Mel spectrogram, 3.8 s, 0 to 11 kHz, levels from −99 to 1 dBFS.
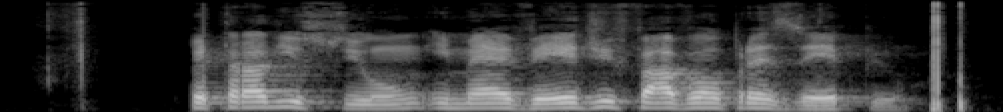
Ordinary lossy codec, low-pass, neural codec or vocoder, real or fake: AAC, 64 kbps; 9.9 kHz; none; real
